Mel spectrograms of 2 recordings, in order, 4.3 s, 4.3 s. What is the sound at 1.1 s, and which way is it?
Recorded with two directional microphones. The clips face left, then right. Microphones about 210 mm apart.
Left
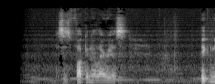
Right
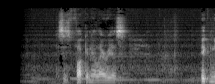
Speech, 20° left (ahead or behind).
